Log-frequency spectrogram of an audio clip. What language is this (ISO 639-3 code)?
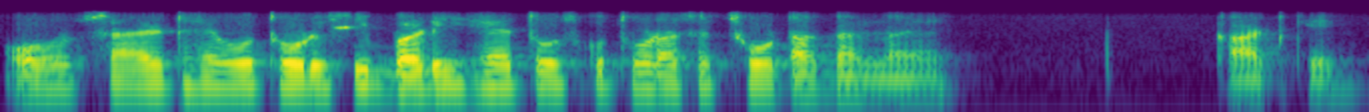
hin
